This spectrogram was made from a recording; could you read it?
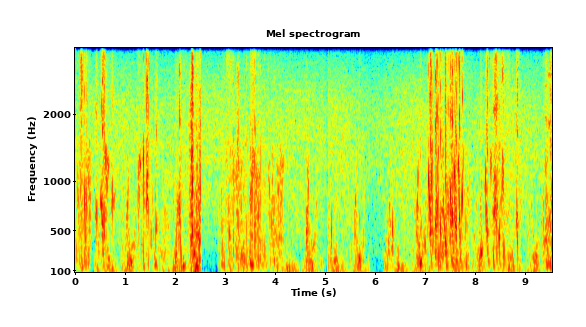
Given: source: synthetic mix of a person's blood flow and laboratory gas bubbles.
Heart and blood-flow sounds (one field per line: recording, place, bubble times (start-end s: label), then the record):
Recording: Doppler ultrasound of blood flow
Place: precordium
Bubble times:
0.00-0.33 s: bubbles
0.38-0.81 s: bubbles
1.23-1.83 s: bubbles
1.97-2.24 s: bubbles
2.92-4.18 s: bubbles
7.02-7.96 s: bubbles
8.18-8.92 s: bubbles
9.32-9.55 s: bubbles
From the record:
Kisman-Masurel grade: 332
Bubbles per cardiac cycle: rolling drumbeat, 9 or more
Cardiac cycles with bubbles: 50 to 99%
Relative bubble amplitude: moderate (0.250 to 0.450)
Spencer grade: 3 (all of the cardiac periods contain showers or single bubble signals, but not dominating or overriding the cardiac motion signals)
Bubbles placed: only in the low amplitude regions of the cardiac cycle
